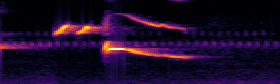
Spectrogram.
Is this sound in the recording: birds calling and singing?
yes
